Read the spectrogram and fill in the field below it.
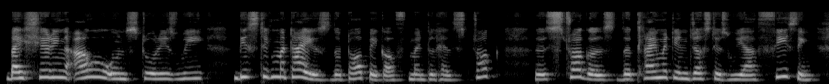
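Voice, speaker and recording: A woman's voice: high voice, lively intonation, normal speed. A woman in her twenties from Nepal, a medical student speaking earnestly as a panelist in an online discussion, with frequent fillers and phrasing. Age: 20s. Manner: earnest, uses "like" often, non-native phrasing.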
